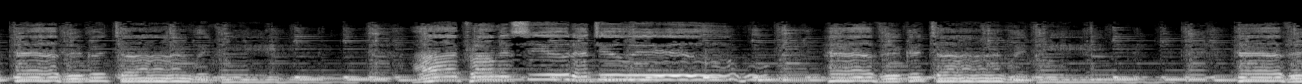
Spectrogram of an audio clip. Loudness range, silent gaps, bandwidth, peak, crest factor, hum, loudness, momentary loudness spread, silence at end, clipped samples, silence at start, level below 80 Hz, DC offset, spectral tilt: 5 LU; none; 8 kHz; 0 dBFS; 14 dB; none; -14 LUFS; 9 LU; 0 s; under 0.1%; 0 s; -46 dBFS; under 0.1%; -6.5 dB/octave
